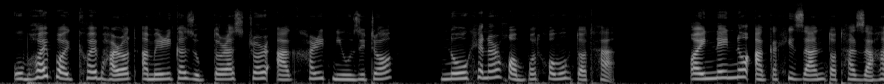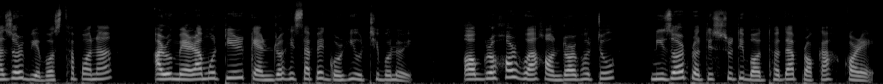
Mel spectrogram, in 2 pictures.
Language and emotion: Assamese, neutral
